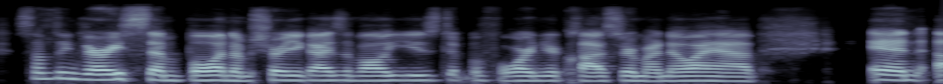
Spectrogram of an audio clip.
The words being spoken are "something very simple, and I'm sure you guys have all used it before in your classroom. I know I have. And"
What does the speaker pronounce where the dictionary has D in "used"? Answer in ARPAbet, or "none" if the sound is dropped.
D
